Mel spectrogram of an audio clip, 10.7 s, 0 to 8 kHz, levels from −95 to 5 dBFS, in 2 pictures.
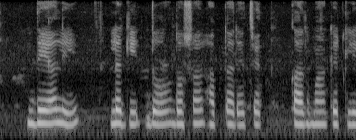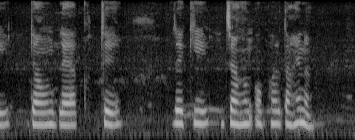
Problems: none marked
